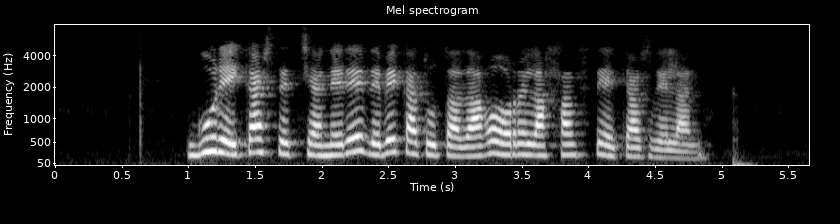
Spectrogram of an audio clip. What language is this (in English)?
Basque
